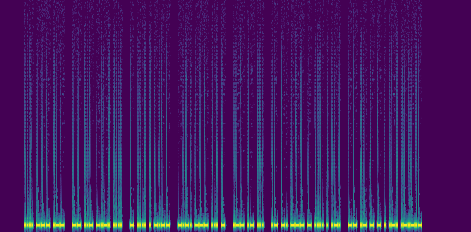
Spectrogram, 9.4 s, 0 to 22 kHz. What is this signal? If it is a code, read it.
Morse code, heard as a keyed tone, about 51 wpm, 700 Hz. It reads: HOW MUCH THEY COST WAS ANOTHER MATTER.
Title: Sentences from Top 1000 Words - Review Part 5 - 50wpm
